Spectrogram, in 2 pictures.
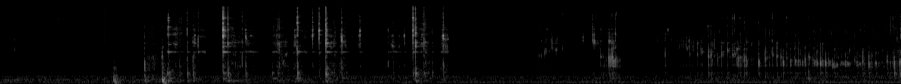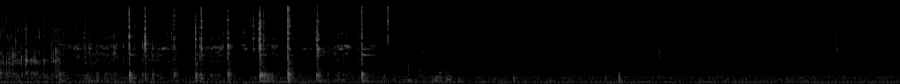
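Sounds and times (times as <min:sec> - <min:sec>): spoon clinking against mug: 0:01.6 - 0:04.5, 0:09.5 - 0:12.8
water pouring into mug: 0:05.4 - 0:10.5.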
